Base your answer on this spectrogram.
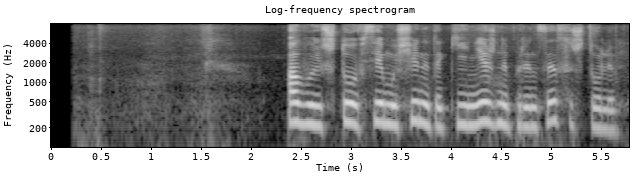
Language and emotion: Russian, neutral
